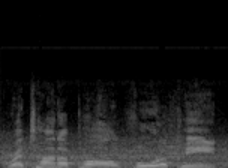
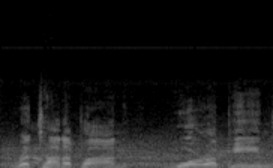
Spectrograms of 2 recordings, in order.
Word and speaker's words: Rantapol Sor Vorapin: country and incidentally yes it looks like Ratana Paul for a team but we were told by those who speak Thai and amazingly enough we don't that it should be pronounced rotten upon war up him so that's what we're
